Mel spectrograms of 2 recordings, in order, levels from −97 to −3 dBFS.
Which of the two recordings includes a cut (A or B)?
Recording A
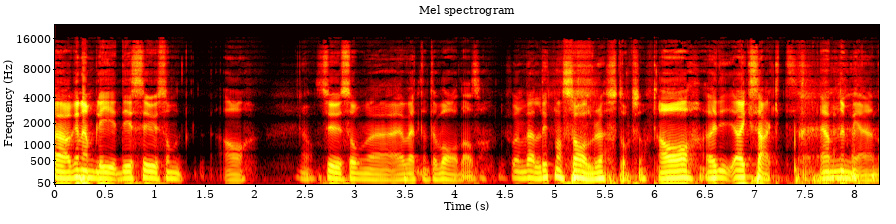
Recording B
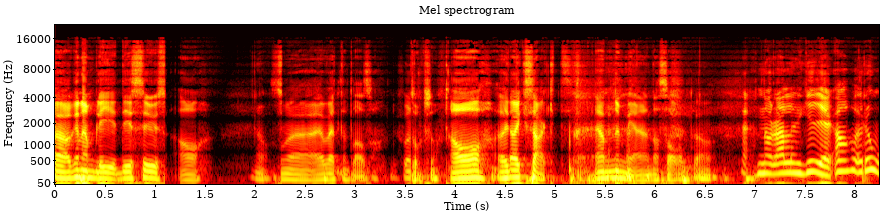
B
